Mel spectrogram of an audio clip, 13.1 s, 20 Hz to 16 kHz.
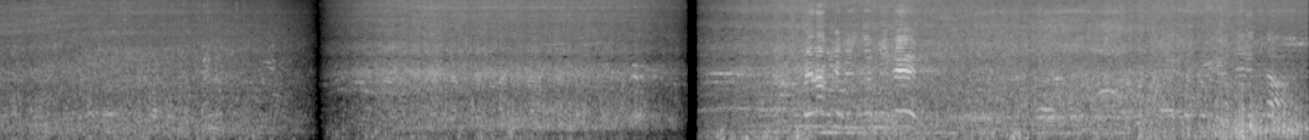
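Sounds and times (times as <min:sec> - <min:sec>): wind rumble on microphone: 0:00.0 - 0:13.0
passers-by talking: 0:00.2 - 0:13.0.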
